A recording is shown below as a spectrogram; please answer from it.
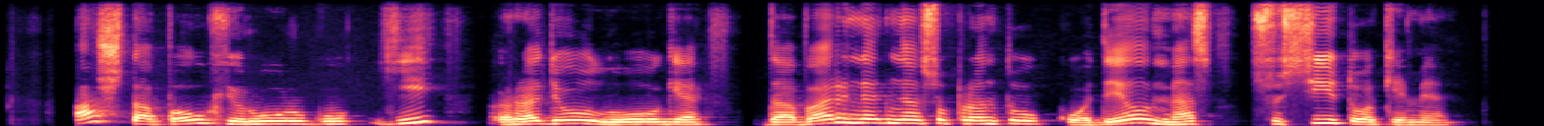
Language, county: Lithuanian, Panevėžys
